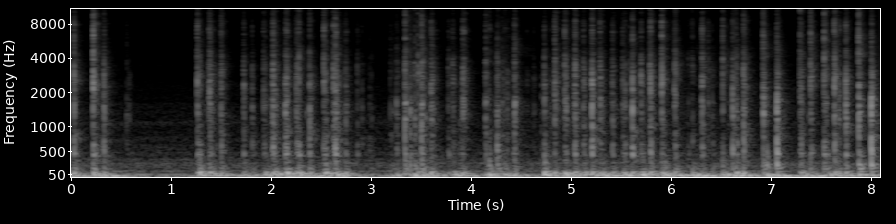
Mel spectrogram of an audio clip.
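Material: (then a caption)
Plastic. Fingertips with long nails type fast on the keys of a full-size, low-profile, backlit plastic computer keyboard resting on a desk. A dense stream of short, dry key taps and clicks with a deep low thump beneath them runs throughout, easing briefly near the one- and three-second marks before resuming.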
